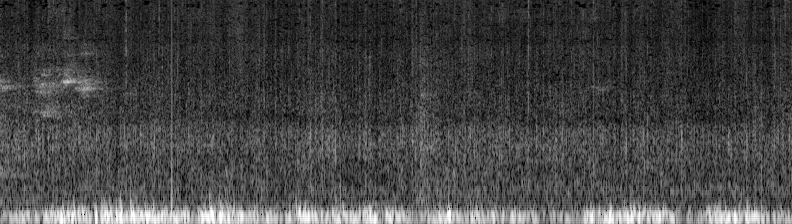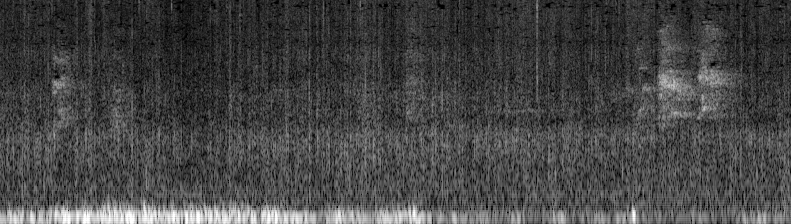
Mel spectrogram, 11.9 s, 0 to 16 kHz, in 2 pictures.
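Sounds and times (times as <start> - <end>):
winter rain drumming on an umbrella: 0.0 - 11.8
bird chirps: 10.7 - 11.5.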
